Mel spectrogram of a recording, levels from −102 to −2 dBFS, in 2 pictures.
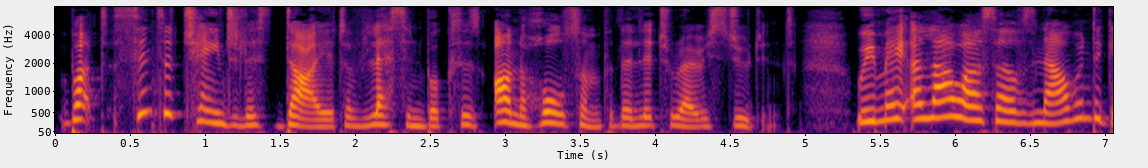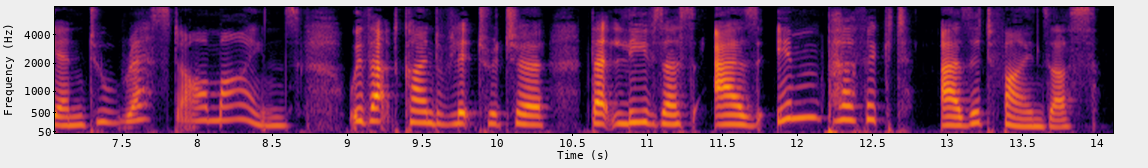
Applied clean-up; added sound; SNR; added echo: none; none; none; none.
